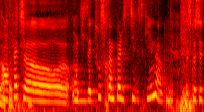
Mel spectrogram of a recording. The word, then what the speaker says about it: Rumpelstiltskin: C'est vrai, Rumpel Siskin. – Ah, non, il y a un T qui manque, c'est Rumpel Stilt. – Ah, voilà, Rumpelstiltskin. Et voilà.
